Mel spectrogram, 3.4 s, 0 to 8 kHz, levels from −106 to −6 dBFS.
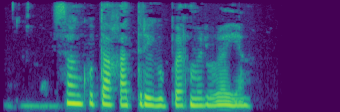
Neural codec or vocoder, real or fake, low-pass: none; real; 7.2 kHz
